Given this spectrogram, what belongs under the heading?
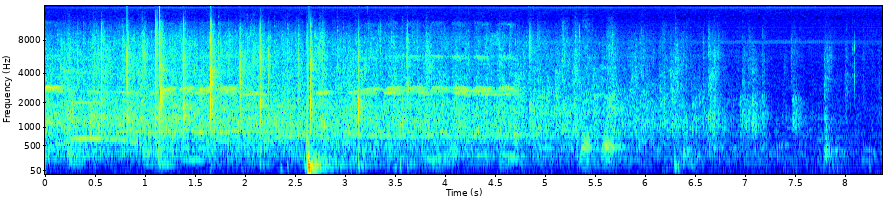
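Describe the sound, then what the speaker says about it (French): Scattered applause from an audience at a women's weekend gathering of a youth community in Thiès, greeting priests, with a few sharp claps up front, then thinning into murmuring crowd noise and talk. "Applaudissez-les."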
